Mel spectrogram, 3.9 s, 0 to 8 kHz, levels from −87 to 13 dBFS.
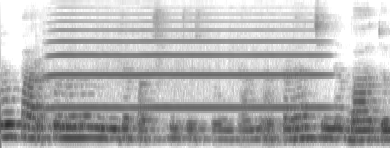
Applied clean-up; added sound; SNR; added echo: none; Trumpet; 8 dB; reverberation time 0.6 s.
